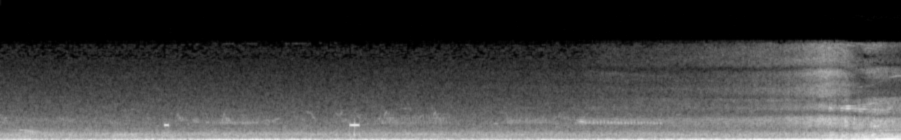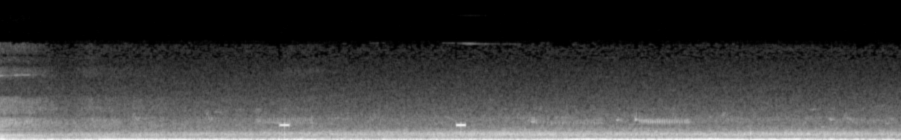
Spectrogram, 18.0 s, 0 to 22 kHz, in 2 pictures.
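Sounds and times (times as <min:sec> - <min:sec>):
model plane propeller buzzing: 0:06.6 - 0:09.6.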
